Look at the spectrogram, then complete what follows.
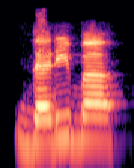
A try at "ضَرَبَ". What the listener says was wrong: نہیں, اس میں ادھر زبر ہوتی ہے, ادھر زیر ہوتی ہے. دربا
